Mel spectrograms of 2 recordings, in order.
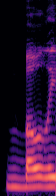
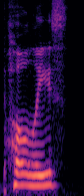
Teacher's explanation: B uses the throat a little bit. Police is all just lips.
